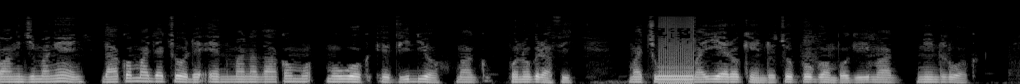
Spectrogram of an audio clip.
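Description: Vorbis compression throughout: nothing above 9.7 kHz, with heavily grainy, hissy treble and roughened tones, likely from low-bitrate coding around 21 kbps that quantises fine detail into noise.

System hang loop from 6.59 to 6.93 s, just before "yiero kendo chopo gombogi": a 21.33 ms slice repeats 16 times, a steady buzz at 46.9 Hz that fits a 1024-sample buffer, replacing roughly a third of a second of audio.

Pre-echo at 7.43 s, before "kendo chopo gombogi mag": codec noise spreads about 19 ms ahead of a sharp attack, giving a brief hiss and a softened onset.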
